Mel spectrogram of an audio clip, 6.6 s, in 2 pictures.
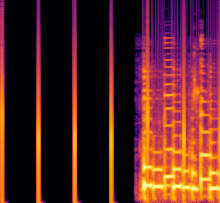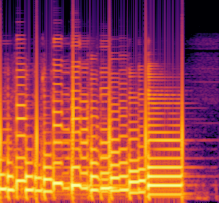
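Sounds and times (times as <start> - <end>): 
guitar played with hybrid picking: 2.1 - 6.2.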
